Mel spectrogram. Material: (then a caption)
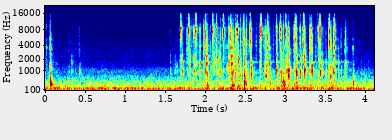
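Plastic. Fingertips of both hands type rapid key taps on a full-size backlit mechanical computer keyboard with plastic keycaps. After a quiet stretch of low background hum lasting about a second and a half, eleven sharp, bright, clicky taps come in an uneven burst with almost no ring after each.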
